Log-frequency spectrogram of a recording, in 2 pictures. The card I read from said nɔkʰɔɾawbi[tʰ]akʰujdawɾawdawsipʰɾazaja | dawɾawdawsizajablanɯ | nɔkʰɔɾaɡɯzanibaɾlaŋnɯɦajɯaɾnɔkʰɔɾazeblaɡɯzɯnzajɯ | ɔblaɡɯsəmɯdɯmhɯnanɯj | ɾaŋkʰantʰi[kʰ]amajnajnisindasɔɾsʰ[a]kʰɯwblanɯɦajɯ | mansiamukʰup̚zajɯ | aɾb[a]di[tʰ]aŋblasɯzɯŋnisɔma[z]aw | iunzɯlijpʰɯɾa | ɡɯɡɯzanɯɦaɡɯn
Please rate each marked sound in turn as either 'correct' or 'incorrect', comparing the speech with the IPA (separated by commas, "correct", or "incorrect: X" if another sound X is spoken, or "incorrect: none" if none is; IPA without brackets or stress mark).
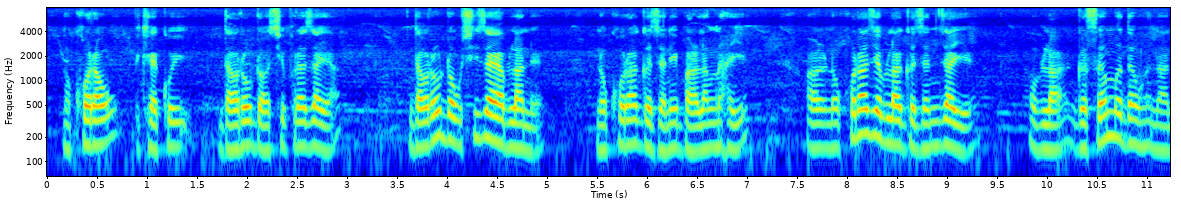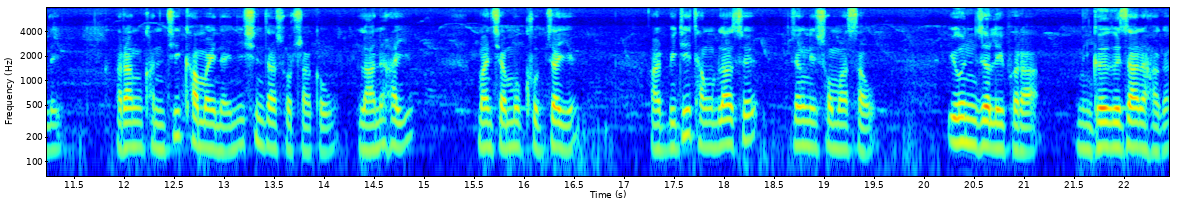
incorrect: kʰ, correct, correct, incorrect: i, correct, incorrect: s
